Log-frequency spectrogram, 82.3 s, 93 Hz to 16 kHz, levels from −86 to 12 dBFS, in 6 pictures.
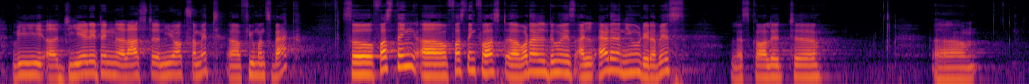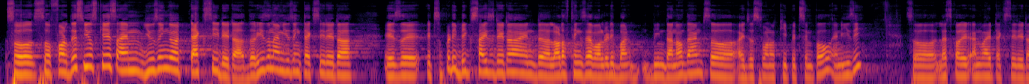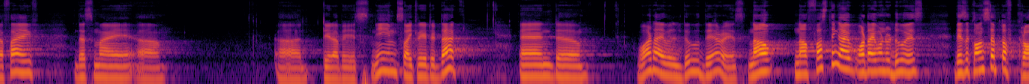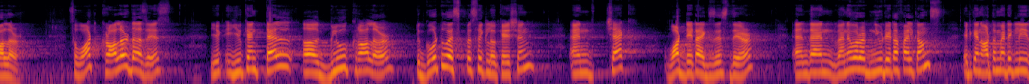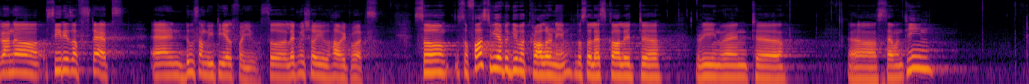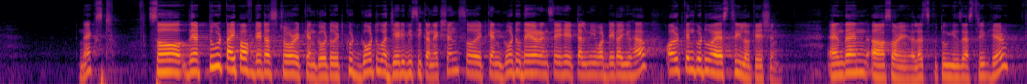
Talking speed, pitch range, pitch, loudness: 185 wpm, 150-205 Hz, 175 Hz, -18 LUFS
